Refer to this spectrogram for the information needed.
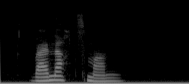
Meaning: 1. Santa Claus, Father Christmas 2. a fool, a stupid, naive and/or ridiculous person
- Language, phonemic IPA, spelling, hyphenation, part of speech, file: German, /ˈvaɪ̯.naxtsˌman/, Weihnachtsmann, Weih‧nachts‧mann, noun, De-Weihnachtsmann.ogg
